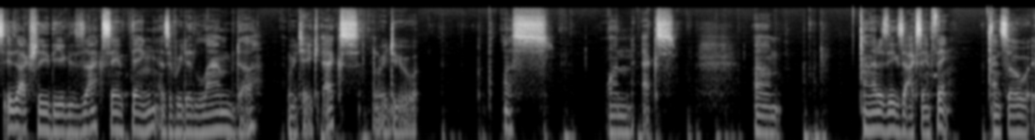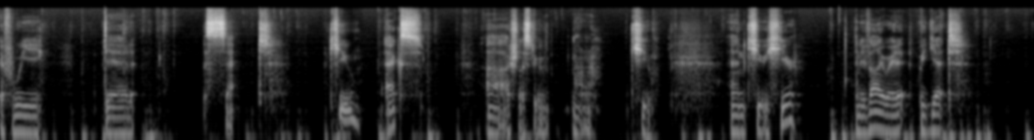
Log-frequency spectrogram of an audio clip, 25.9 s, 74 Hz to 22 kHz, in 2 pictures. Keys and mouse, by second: 0.2 ctrl+space, 0.3 ctrl+f, 0.5 ctrl+f, 0.6 ctrl+f, 0.8 ctrl+f, 1.0 ctrl+w, 1.5-4.5 typing, 3.6 ctrl+b, 4.2 ctrl+f, 5.6-7.9 typing, 8.5 ctrl+d, 8.9 ctrl+f, 9.1 ctrl+f, 9.5 ctrl+f, 10.2 ctrl+c, 11.7 ctrl+b, 12.5 ctrl+w, 13.4 ctrl+shift+o, 13.9 ctrl+y, 14.2 ctrl+a, 14.5 Tab, 14.8 ctrl+alt+space, 15.0-21.0 typing, 21.6 ctrl+n, 22.1 q, 23.4 ctrl+c, 23.9 ctrl+n, 24.1 ctrl+n, 24.3 ctrl+a, 24.7 ctrl+space, 24.7 ctrl+n, 24.9 ctrl+n, 25.1 ctrl+w, 25.2 ctrl+p, 25.4 ctrl+p.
